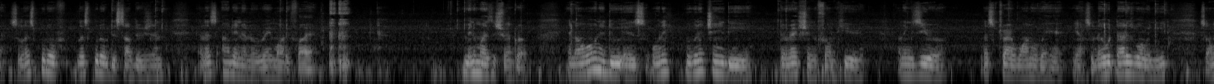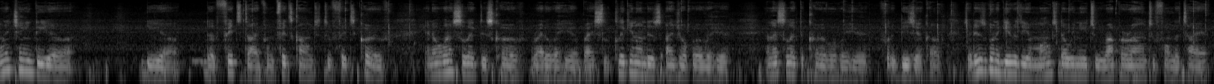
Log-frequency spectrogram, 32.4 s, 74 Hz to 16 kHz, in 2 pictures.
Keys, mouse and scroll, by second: 7.8-10.6 middle drag, 10.6-14.9 drag, 13.8 Return, 14.9-19.6 middle drag, 17.1-19.6 scroll up 2, 19.6-21.5 drag, 21.5-25.5 middle drag, 25.5-28.2 drag, 28.2-32.3 middle drag, 28.7 scroll down 2.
